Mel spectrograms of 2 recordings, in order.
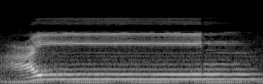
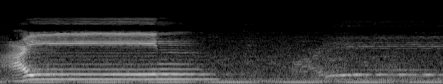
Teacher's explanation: আচ্ছা ভাইজান, আপনি লক্ষ্য করুন, আইন বলার শেষে দুই ঠোঁট সাথে সাথে লেগে যাবে না।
